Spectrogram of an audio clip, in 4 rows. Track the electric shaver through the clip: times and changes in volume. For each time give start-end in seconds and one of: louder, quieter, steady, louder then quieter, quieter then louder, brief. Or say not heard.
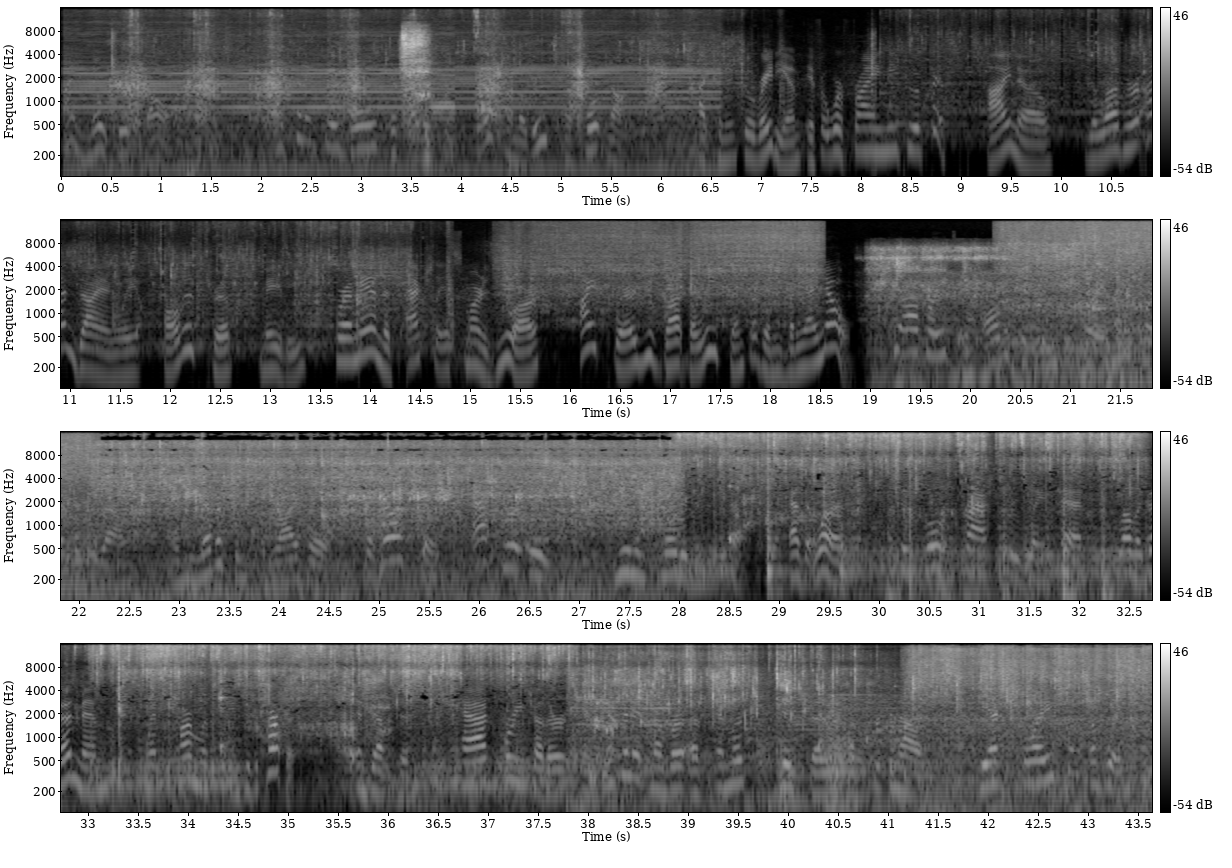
0.0-6.6 steady.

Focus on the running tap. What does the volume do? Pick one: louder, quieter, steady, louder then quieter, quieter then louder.
louder.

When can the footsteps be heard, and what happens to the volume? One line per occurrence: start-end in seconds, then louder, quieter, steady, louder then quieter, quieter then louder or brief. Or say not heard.
not heard.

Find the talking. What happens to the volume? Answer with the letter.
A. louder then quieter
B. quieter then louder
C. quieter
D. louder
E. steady
D.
